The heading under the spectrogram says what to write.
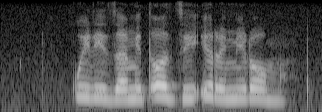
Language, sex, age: Venda, female, 25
